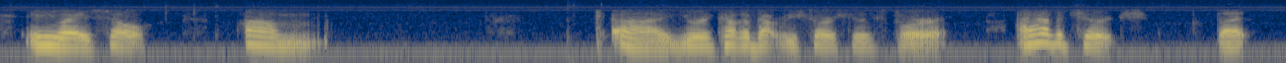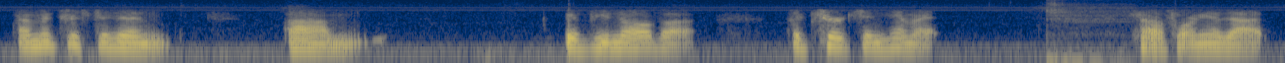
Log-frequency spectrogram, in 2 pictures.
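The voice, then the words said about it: Raspy voice. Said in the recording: “this is my raspy voice because I'm in bed”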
